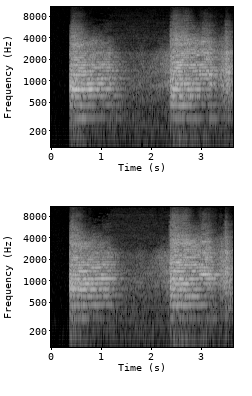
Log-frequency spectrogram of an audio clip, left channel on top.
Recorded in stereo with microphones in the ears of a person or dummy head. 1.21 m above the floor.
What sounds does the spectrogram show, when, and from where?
0.3 s a buzzer: 55° right (ahead or behind), 0.8 m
